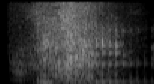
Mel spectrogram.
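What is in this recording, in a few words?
hit lang, wolf; shouLieGaoShou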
